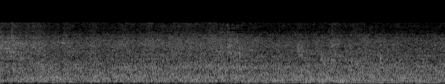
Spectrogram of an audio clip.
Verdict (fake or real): real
